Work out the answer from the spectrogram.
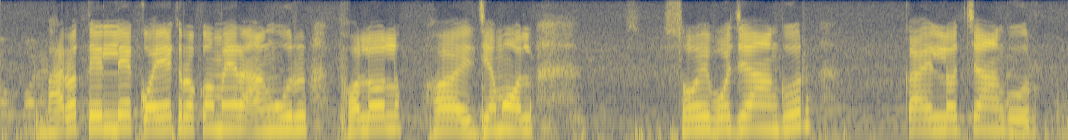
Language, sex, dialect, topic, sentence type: Bengali, female, Jharkhandi, agriculture, statement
